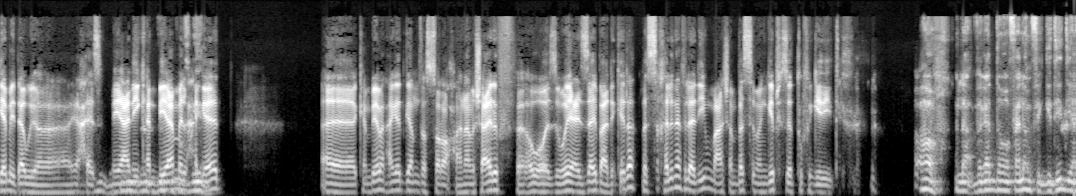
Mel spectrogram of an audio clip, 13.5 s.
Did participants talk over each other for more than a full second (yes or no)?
yes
